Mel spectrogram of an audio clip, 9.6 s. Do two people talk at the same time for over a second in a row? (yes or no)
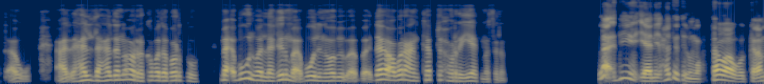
no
